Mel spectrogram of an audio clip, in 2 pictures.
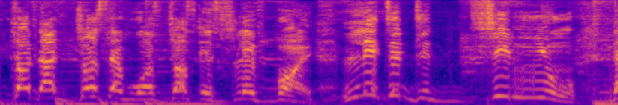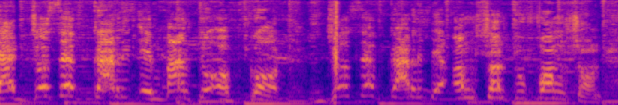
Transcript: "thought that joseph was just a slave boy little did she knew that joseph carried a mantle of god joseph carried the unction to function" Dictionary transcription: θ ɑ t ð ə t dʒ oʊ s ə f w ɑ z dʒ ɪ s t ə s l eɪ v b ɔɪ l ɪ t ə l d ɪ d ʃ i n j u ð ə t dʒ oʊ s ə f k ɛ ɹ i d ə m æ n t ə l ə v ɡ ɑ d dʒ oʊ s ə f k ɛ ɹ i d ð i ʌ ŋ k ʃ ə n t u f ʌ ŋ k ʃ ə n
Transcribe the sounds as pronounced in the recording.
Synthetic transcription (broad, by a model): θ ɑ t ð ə t dʒ oʊ s ə f w ɑ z dʒ ɪ s t ə s l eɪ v b ɔɪ l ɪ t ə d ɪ ʃ i n j u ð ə t dʒ oʊ s ə f k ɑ ɹ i d ə m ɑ n t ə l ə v ɡ ɑ d dʒ oʊ s ə f k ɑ ɹ i d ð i ʌ ŋ k ʃ ə n t u f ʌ ŋ k ʃ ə n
